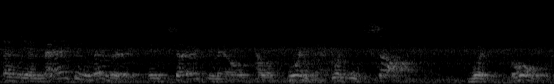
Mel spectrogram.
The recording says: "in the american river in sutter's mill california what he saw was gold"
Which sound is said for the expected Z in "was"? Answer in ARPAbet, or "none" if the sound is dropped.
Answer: Z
